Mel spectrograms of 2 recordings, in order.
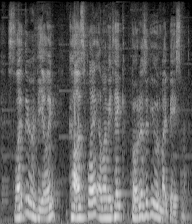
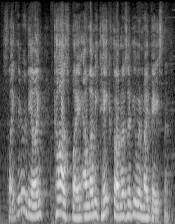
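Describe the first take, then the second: First: It is said in a deliberately deeper voice. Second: It is said in a normal, not deepened voice. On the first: The speaker calls it right. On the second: The speaker calls it wrong.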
